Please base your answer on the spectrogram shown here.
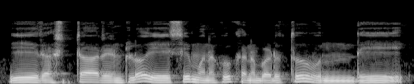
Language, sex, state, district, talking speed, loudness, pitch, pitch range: Telugu, male, Telangana, Hyderabad, 85 wpm, -13 LUFS, 100 Hz, 90-110 Hz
